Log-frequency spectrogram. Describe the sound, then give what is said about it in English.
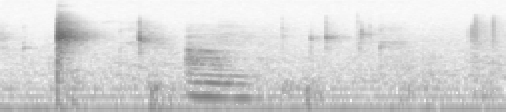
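Ili'ili stones, whose name translates as talking stones, clicked together like hand clapping: one sharp, loud, clap-like crack, then several fainter, irregular clicks, with a short voiced sound in between. “These are called ili'ilis, and they just simply translate as talking stones. It sounds like hand clapping.”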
